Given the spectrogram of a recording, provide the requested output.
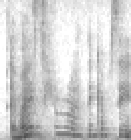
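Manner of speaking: high, hushed disbelief; unsure, hushed. Retold or imitated. Mom peering at the ultrasound screen, unsure and hushed. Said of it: "unsure what she was looking at".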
